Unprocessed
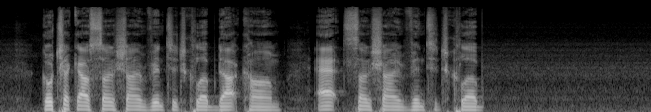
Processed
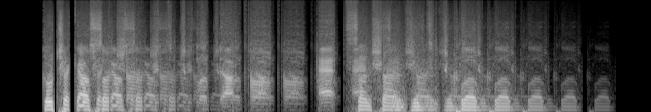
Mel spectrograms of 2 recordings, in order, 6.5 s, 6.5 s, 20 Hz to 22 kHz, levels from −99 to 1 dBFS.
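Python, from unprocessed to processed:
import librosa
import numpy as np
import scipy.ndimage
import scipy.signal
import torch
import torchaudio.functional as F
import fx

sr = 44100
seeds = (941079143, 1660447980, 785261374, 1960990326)

y = fx.highpass(x, sr, hz=990.0, slope=12, at=(1.08, 3.36))
y = np.where(np.abs(y) >= 10.0 ** (-37.5 / 20.0), y, 0.0)
y = fx.echo_feedback(y, sr, ms=333, feedback_pct=37, wet_db=-6.5)
y = fx.doppler_dist(y, sr, depth_ms=0.22)
y = F.gain(torch.from_numpy(y), 6.0).numpy()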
